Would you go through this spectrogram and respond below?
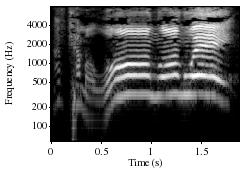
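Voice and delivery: high, loud, stretched-out exclamation; angry shout. Acted. Preacher as Jesus who came a long way, angry shout. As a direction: belt it out slowly, building in force.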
